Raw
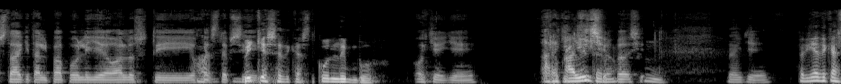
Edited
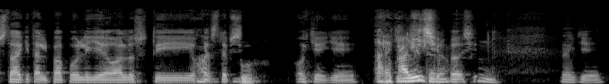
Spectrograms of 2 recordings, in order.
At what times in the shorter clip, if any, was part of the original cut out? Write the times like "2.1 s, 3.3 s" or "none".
2.4 s, 3.6 s

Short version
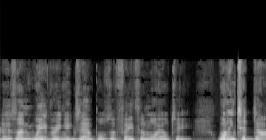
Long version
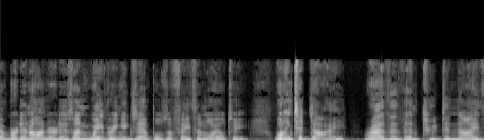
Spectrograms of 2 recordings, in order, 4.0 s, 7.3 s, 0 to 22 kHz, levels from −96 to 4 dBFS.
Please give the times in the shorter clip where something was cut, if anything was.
none

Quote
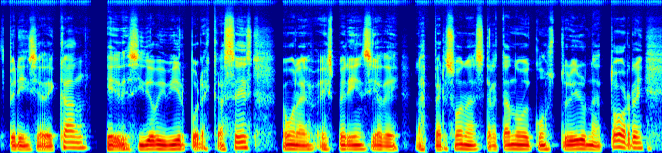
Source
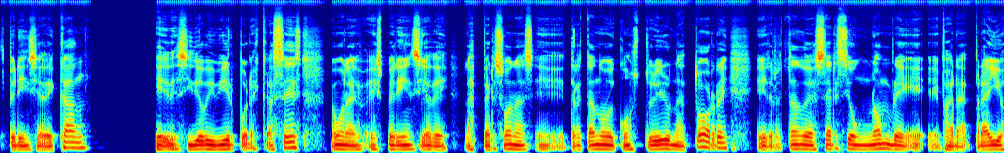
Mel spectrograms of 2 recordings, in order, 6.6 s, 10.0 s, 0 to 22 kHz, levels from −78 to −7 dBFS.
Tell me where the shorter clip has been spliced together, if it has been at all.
1.0 s, 4.8 s

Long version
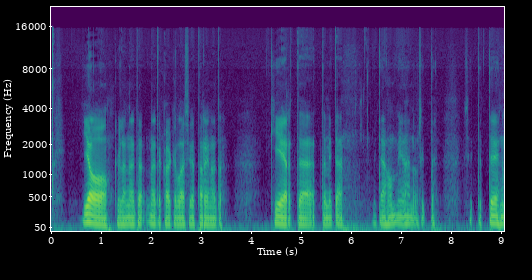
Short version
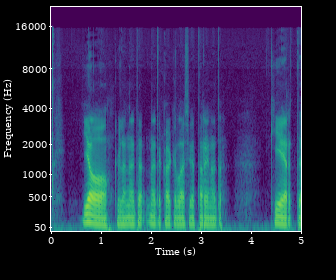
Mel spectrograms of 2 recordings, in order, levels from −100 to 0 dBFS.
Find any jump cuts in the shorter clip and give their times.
none

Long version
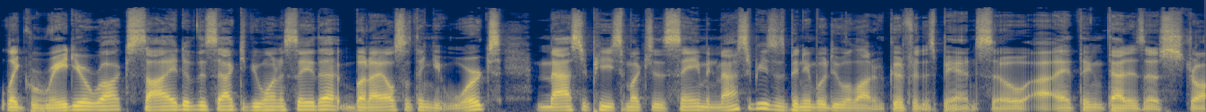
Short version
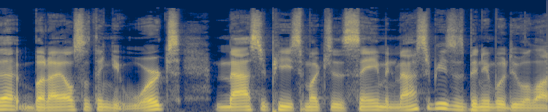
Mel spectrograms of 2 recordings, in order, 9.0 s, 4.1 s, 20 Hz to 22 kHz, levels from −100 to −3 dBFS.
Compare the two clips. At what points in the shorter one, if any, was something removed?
none

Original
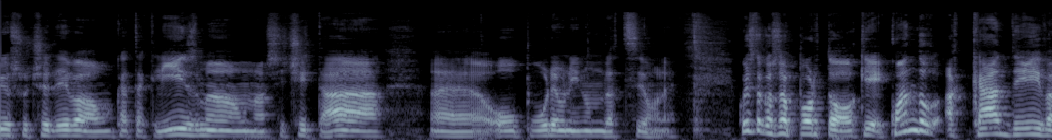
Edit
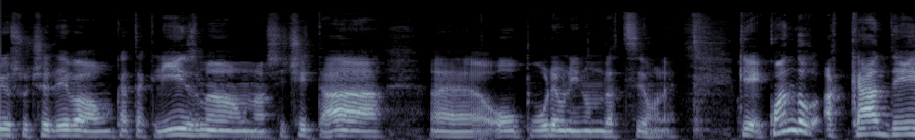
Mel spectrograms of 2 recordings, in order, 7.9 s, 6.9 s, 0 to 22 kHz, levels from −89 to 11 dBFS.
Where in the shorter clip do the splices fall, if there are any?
5.5 s

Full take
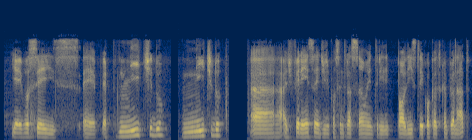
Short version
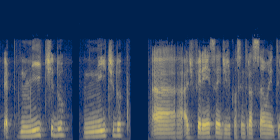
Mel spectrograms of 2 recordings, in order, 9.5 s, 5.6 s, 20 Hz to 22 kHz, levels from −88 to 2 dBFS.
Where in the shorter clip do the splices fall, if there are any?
none

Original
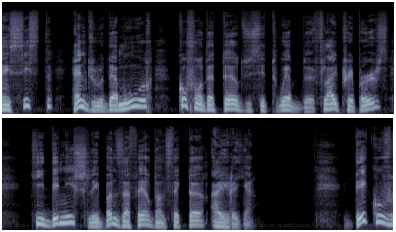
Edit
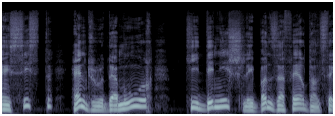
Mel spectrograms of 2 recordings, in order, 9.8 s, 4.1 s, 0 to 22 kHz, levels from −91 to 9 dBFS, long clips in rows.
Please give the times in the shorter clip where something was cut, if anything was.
2.1 s

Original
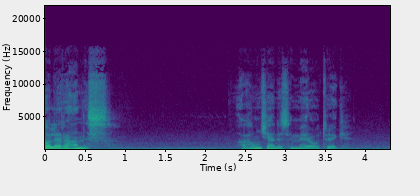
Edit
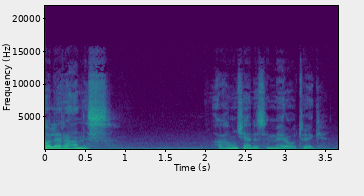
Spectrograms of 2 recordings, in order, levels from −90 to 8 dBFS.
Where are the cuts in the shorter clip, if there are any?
2.0 s

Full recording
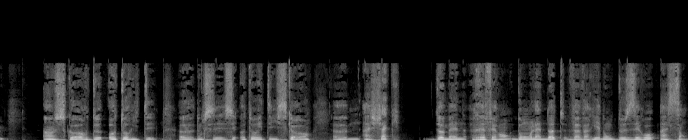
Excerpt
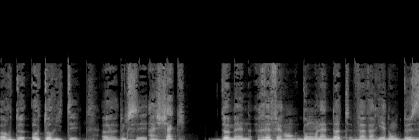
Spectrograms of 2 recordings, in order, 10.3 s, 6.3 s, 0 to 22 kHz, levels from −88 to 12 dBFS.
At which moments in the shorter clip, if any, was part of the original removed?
2.2 s

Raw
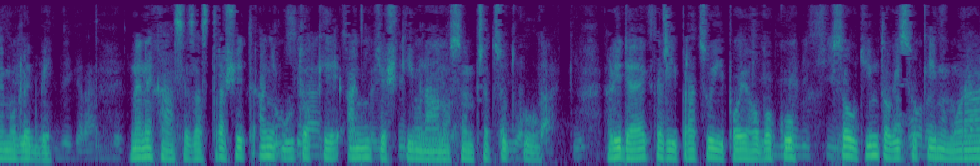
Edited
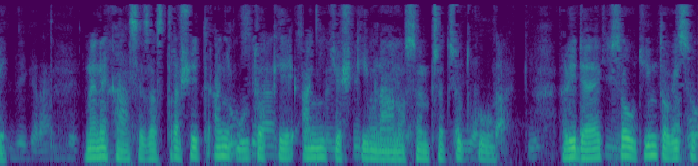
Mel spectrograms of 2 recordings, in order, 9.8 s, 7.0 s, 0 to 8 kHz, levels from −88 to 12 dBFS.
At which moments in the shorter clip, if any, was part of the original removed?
6.0 s

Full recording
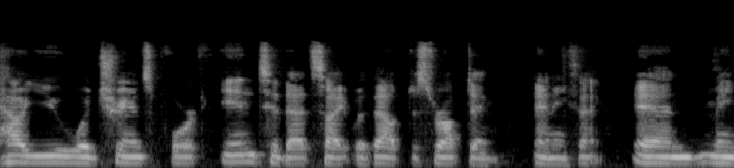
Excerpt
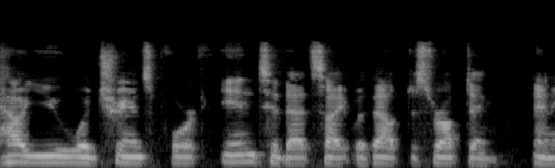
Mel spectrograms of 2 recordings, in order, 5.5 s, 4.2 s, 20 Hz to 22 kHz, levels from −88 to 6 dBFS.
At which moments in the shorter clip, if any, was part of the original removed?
none

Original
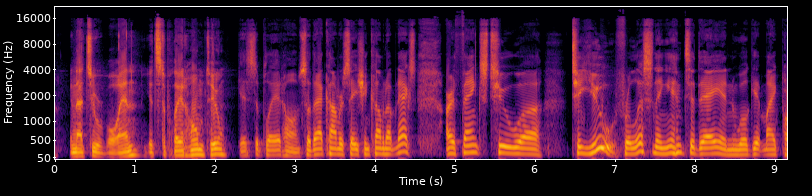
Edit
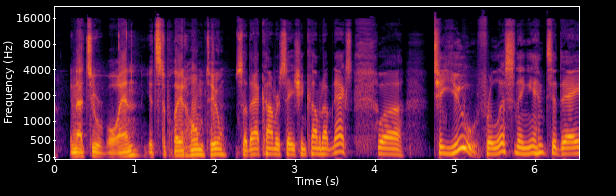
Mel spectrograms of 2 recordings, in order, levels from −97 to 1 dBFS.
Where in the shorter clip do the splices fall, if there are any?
2.3 s, 4.0 s

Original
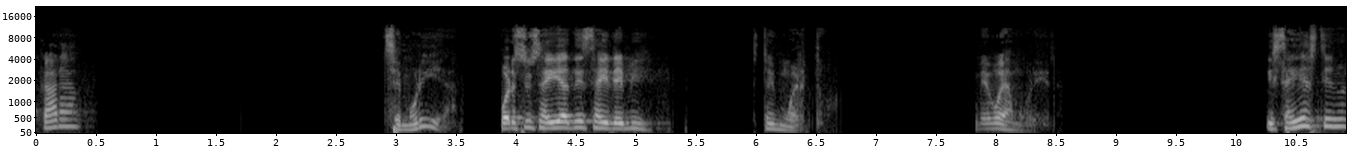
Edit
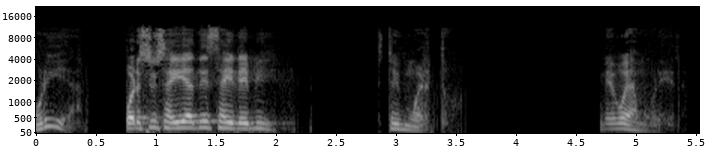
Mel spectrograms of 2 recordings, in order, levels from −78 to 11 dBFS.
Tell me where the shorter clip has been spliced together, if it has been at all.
none

